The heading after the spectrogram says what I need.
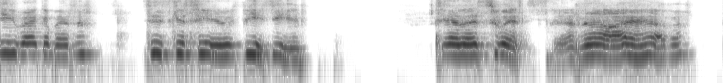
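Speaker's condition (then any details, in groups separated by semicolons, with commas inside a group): ALS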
